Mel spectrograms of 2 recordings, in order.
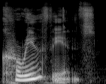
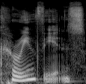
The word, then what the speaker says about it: Corinthians: 소리가 커지고 길이가 다른 음절에 비해서 길어지죠. Corinthians. 그리고 소리가 역시 높아져요. 피치가 올라가죠. 자, 그럼 고린도 후서는 secondans. Second Corinthians.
